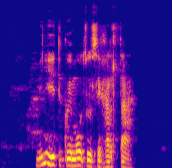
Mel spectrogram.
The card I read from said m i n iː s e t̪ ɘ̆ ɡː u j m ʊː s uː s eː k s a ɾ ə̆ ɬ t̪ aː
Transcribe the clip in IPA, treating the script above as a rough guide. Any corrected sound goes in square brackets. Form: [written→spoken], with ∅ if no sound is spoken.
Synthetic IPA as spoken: m i n iː [s→x] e t̪ ɘ̆ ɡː u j m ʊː [s→t͡s] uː s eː k [s→χ] a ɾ ə̆ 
